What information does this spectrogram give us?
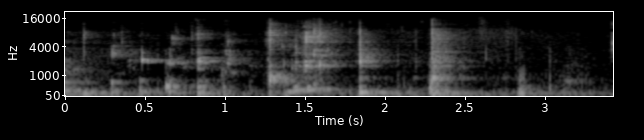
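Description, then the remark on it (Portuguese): Quiet sipping of water: a few wet slurps and soft swallowing clicks in an uneven rhythm, with no one talking. “Só dá um gol de água, desculpem.”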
